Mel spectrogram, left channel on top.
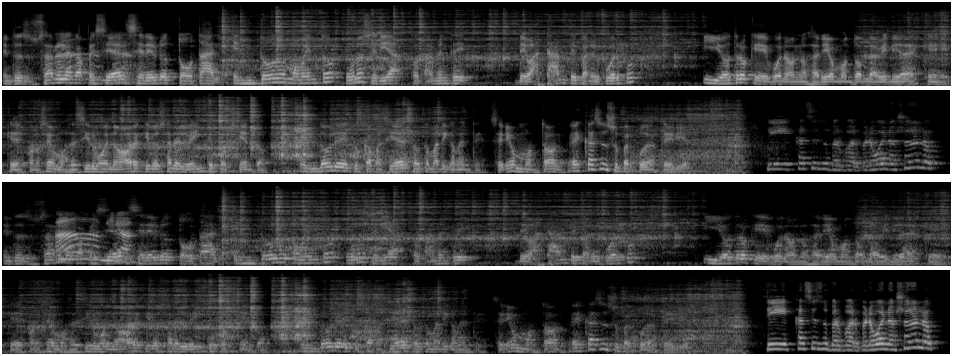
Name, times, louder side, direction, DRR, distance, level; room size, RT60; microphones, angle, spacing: voice 1, 0.0-4.7 5.1-6.7 7.0-12.2 12.5-16.4 16.7-16.8, left 5 dB, 85° left, 0.4 m, -30 dB
voice 2, 0.5-1.4 17.1-18.8, right 9 dB, 80° right, 0.3 m, -31 dB
sound 1, 1.9-7.0 8.5-14.2 14.5-14.6 15.5-16.9, left 1 dB, ahead, 0.8 m, -35 dB
2.7 x 2.1 x 2.5 m
head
